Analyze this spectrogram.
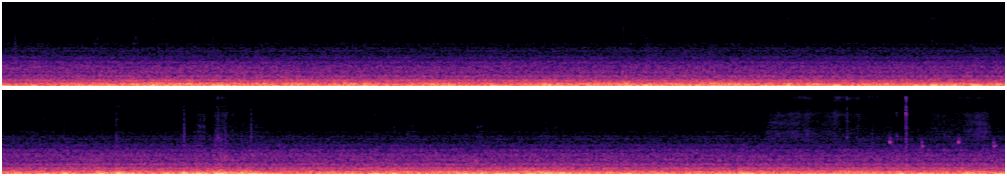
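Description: A car engine hums steadily with a low rumble from inside the car.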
